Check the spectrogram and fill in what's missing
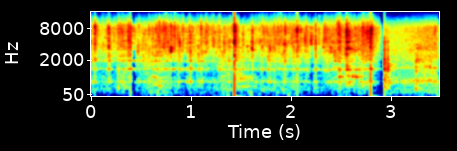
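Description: Cumin seeds and onion sizzle in hot oil for a chicken pulao, a loud crackling hiss broken by a few sharp stirring clacks, with no voices.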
